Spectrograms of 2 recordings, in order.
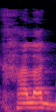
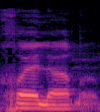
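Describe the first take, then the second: First: The final q stops flat without a bounce. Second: The final q ends with an echoing bounce. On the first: The speaker calls it wrong. "এখানে খালাক বলবেন না" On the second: The speaker calls it right. "কফটা কলকলা করতে হবে"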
